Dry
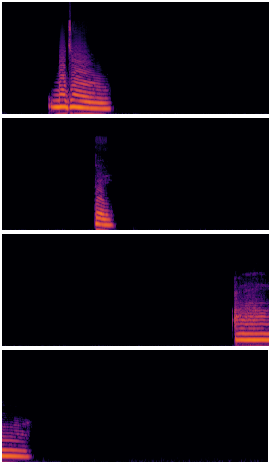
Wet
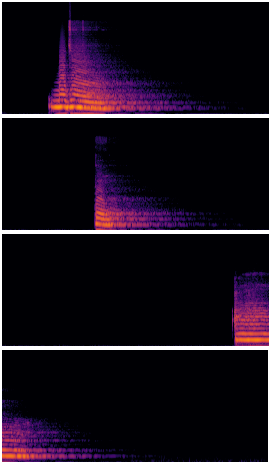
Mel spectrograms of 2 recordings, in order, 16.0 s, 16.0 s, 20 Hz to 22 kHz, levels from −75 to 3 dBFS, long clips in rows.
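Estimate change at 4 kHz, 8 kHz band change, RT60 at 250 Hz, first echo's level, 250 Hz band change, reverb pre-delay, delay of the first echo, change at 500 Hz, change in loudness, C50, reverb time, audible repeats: +1.0 dB, +1.0 dB, 2.5 s, -13.5 dB, +1.0 dB, 11 ms, 199 ms, +0.5 dB, 0.0 dB, 7.5 dB, 2.4 s, 1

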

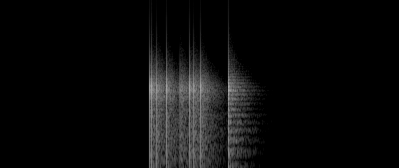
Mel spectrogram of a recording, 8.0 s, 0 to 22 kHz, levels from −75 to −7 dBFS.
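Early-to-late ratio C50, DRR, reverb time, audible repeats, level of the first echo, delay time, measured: 5.5 dB, 3.0 dB, 1.5 s, no echo, no echo, no echo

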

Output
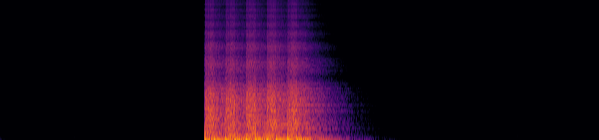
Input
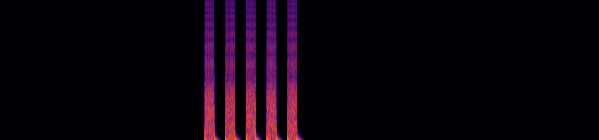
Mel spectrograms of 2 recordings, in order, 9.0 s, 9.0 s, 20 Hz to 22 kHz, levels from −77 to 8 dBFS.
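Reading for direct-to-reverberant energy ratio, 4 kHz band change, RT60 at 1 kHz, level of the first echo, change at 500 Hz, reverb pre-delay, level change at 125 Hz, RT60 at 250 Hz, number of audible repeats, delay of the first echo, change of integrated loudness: 1.0 dB, +4.0 dB, 1.4 s, -12.0 dB, +6.5 dB, 24 ms, +9.0 dB, 1.4 s, 1, 160 ms, +6.0 dB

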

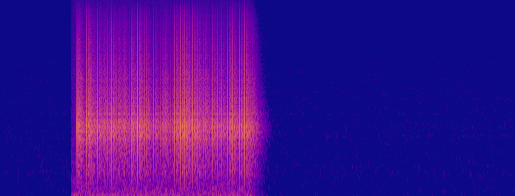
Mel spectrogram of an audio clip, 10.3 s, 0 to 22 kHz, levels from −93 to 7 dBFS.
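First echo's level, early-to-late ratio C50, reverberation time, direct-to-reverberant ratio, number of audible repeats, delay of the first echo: no echo, 4.0 dB, 0.50 s, 0.5 dB, no echo, no echo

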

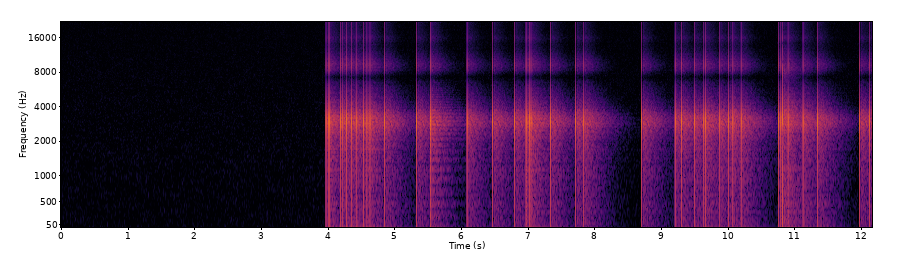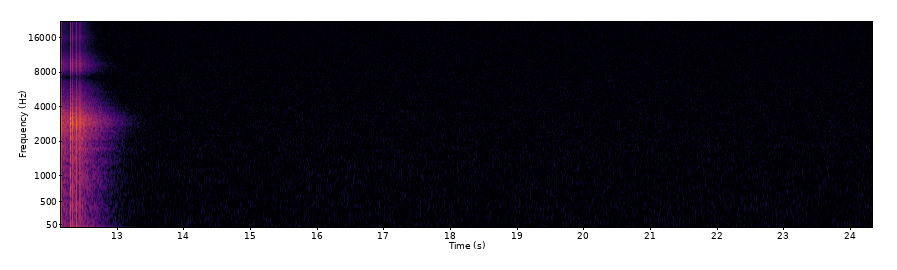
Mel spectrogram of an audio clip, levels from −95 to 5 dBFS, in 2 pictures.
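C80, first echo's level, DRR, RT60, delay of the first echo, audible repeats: 12.0 dB, no echo, 8.0 dB, 1.1 s, no echo, no echo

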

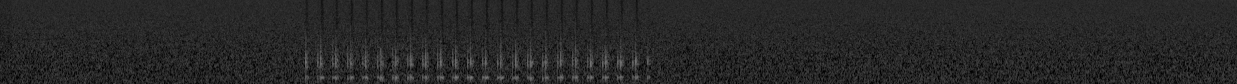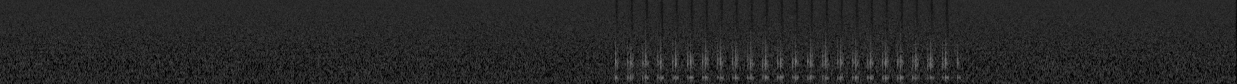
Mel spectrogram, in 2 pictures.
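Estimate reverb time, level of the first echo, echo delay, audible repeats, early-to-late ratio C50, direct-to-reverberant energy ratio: no reverb, -5.0 dB, 119 ms, 1, no reverb, no reverb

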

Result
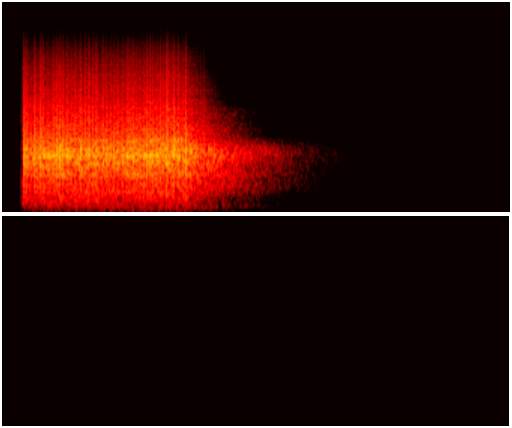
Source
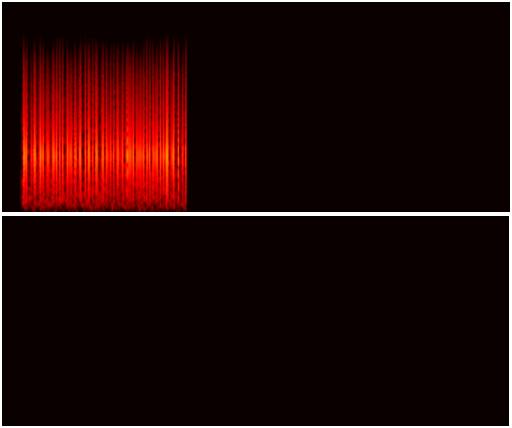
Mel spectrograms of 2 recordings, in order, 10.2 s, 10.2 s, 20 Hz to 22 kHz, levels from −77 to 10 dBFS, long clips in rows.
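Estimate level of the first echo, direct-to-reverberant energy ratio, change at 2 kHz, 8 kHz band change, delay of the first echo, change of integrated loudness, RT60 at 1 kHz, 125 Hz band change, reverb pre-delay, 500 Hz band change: -12.0 dB, -0.5 dB, +7.5 dB, +6.0 dB, 185 ms, +7.0 dB, 1.8 s, no reading, 4 ms, +7.5 dB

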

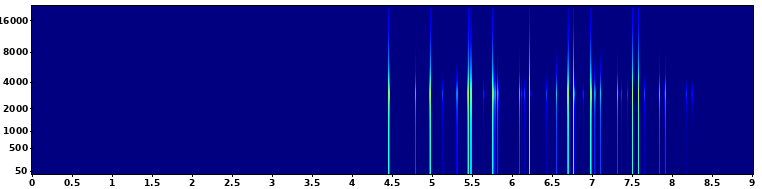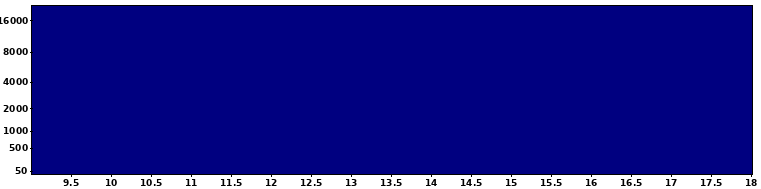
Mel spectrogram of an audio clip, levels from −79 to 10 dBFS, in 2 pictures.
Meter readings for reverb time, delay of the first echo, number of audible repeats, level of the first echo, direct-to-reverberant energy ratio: no reverb, 335 ms, 2, -18.5 dB, no reverb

